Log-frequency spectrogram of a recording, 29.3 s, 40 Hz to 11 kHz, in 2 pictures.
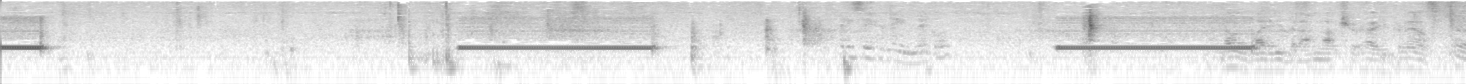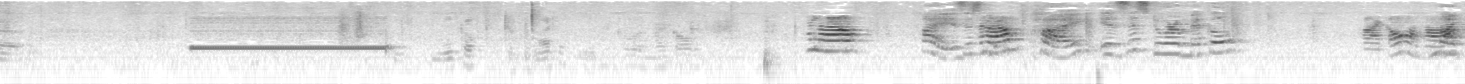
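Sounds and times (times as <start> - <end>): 
steady electronic telephone line tone: 0.0 - 0.6, 4.6 - 6.7, 10.5 - 12.7, 16.5 - 18.7
room noise: 0.0 - 29.3.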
